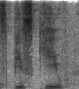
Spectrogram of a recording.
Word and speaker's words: Пісків: Галино, а знаєш, я звернув увагу, що ти правильно сказала «з пісків». Тому що так. У нас наголос дуже часто журналісти ставлять інакший.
